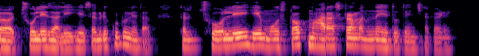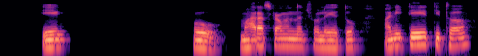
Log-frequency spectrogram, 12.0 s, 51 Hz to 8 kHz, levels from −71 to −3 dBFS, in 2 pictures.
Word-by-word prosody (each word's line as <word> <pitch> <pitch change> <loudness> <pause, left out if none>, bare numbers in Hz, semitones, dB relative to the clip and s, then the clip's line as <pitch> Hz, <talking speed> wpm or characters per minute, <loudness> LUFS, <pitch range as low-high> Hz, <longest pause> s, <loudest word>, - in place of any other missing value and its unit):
अ, 105 -2 +5
छोले 115 +3 +3
झाले 100 -3 +1
हे 100 -1 -1
सगळे 110 +3 -2
कुठून 140 -1 -1
येतात?" 110 -1 -6 0.4
तर 115 - -1 0.2
छोले 125 +2 +4
हे 130 - +5 0.2
मोस्ट 120 +1 -3
ऑफ 135 0 +2
महाराष्ट्रामधून 125 -1 +2
येतो 105 -3 -1
त्यांच्याकडे. 95 -2 -10 1.0
एक 115 -1 -2 1.6
हो, 100 -4 0 0.2
महाराष्ट्रामधून 125 0 +1
छोले 110 -1 -2
येतो 110 +2 -3 0.4
आणि 125 +3 +1
ते 140 +1 +6
तिथं, 135 0 -1
115 Hz, 115 wpm, -24 LUFS, 110-125 Hz, 1.6 s, ते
